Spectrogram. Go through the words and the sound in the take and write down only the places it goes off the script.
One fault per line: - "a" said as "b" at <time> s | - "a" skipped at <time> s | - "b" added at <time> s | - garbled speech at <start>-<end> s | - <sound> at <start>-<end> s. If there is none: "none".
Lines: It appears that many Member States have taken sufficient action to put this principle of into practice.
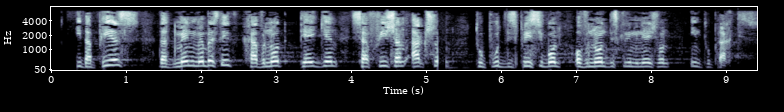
- "not" added at 2.8 s
- dropout at 5.2-5.3 s
- "non discrimination" added at 7.2 s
